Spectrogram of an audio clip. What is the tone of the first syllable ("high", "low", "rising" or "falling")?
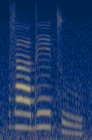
high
